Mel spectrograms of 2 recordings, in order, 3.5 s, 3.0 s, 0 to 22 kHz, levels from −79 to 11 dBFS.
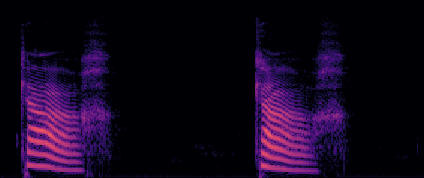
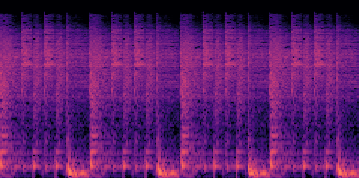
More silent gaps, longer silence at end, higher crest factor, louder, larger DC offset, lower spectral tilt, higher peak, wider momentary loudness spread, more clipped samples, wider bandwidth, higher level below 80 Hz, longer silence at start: neither; first, 0.65 s vs 0 s; first, 22 dB vs 14 dB; second, -26 LUFS vs -19 LUFS; neither; about the same, -3.5 dB/octave vs -3 dB/octave; about the same, -8 dBFS vs -6 dBFS; first, 20 LU vs 1 LU; neither; about the same, 17 kHz vs 17 kHz; second, -70 dBFS vs -38 dBFS; first, 0.2 s vs 0 s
